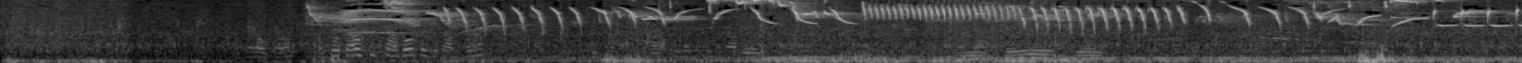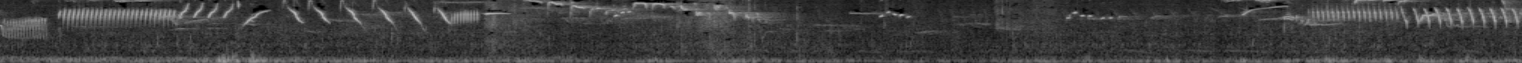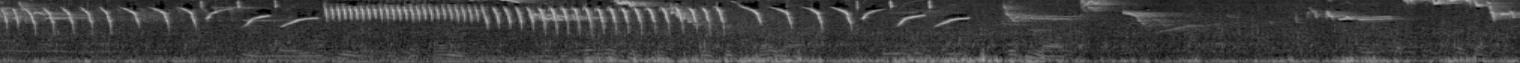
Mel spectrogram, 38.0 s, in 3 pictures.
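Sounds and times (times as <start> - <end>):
bird singing: 2.5 - 38.0.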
